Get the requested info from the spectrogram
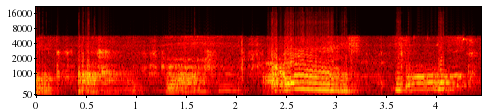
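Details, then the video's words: Boxer dog giving drawn-out whining, moaning vocalizations with sliding pitch, several rising and falling notes, with a person speaking in the background. "Crazy dangerous Boxer dog - Lila Loca au au au"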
